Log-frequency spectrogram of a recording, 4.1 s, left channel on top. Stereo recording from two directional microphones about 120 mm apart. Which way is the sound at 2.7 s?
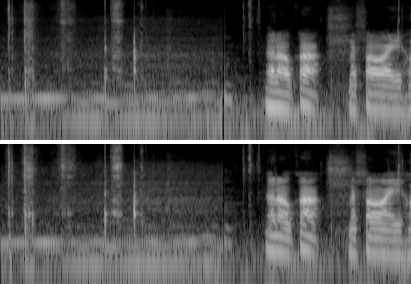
5° left (ahead or behind).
